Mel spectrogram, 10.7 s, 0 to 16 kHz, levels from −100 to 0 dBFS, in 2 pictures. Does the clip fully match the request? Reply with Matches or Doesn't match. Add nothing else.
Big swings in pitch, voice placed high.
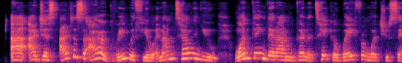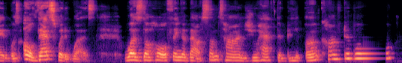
Matches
